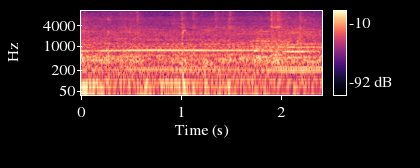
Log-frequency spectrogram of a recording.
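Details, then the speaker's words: Burstner Ixeo Time It 590 motorhome electric drop-down bed, key-operated, raised all the way up until it stops: low steady hum with faint constant whine, no grinding or labouring; bed lift motor normal. "when you got these electric drop down beds I always like to show them working properly just go all the way up until it stops"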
